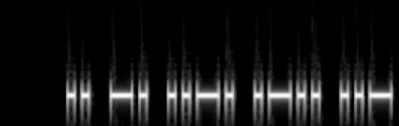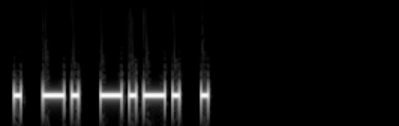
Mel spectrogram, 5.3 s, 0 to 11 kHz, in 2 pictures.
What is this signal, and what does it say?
Morse code, heard as a keyed tone, about 25 wpm, 700 Hz. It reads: INFLUENCE
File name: practice / 25wpm / 9 Letter Words - First 3 Letters Given - 25wpm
